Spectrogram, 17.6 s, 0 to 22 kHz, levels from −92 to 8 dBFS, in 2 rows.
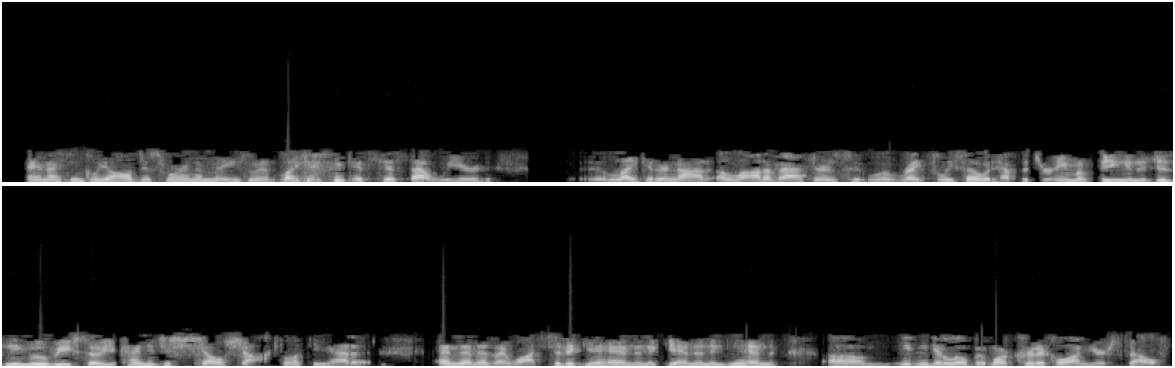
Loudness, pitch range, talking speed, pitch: -19 LUFS, 145-215 Hz, 235 wpm, 175 Hz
